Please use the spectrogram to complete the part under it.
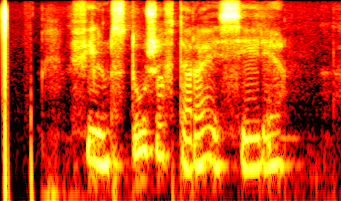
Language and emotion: Russian, neutral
